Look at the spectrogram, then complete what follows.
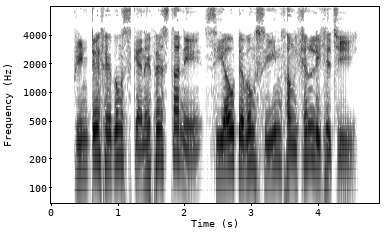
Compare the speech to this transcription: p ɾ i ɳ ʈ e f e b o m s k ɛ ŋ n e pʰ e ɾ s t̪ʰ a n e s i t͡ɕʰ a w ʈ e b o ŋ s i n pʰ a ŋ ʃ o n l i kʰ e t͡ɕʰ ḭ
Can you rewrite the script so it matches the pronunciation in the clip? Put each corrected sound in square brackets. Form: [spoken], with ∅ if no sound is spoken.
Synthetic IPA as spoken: p ɾ i ɳ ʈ e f e b o [ŋ] s k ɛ [∅] n e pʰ e ɾ s t̪ʰ a n e s i [∅] a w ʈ e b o ŋ s i n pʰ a ŋ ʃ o n l i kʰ e t͡ɕʰ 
